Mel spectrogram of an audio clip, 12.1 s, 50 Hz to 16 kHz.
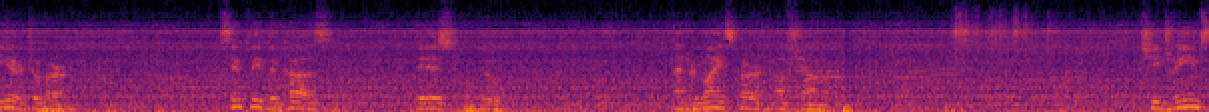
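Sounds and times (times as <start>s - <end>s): even hiss: 0.0s - 12.0s.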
